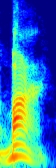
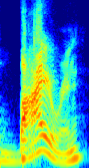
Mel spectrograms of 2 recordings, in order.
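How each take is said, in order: First: The name is squeezed into one syllable. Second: The name is said with two syllables. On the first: The speaker calls it right. "You go Barn" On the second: The speaker calls it wrong. "You don't go Byron"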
